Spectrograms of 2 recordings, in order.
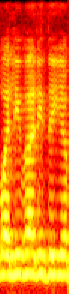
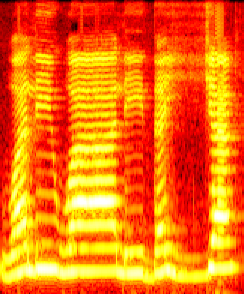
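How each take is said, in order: First: The 'wa' after 'li' is kept short. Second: The 'wa' after 'li' is drawn out long. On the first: The speaker calls it wrong. "इसमें हम क्या गलती करते हैं" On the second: The speaker calls it right. "वाव है उसको लंबा करना है"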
